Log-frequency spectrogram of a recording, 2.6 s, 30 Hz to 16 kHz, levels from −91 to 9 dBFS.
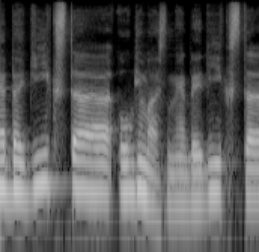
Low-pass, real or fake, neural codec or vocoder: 14.4 kHz; fake; codec, 32 kHz, 1.9 kbps, SNAC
